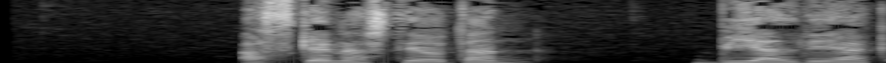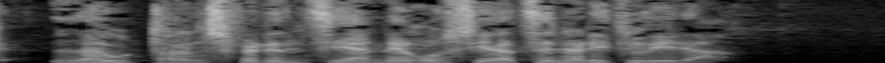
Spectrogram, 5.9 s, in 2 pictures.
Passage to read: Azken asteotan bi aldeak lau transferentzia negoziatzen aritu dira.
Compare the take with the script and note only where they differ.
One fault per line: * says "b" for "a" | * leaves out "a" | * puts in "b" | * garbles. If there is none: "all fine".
all fine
